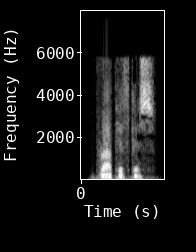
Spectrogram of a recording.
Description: Search Result for " propithecus" : The Collaborative International Dictionary of English v.0.48: Propithecus \Prop`i*the"cus\, n. [NL., fr. Gr.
